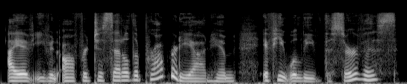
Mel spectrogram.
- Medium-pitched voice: Yes, medium, 175 Hz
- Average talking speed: No, fast, 235 wpm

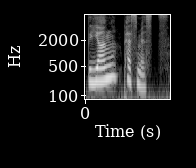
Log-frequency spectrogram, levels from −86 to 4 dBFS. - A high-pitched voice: Yes, high, 225 Hz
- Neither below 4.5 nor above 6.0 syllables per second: No, 4.3 syllables/s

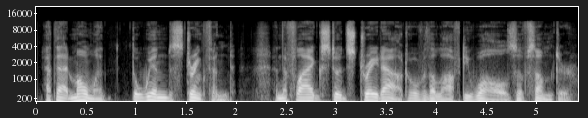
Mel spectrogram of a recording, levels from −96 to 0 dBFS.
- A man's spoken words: Yes, male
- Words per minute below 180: No, average, 200 wpm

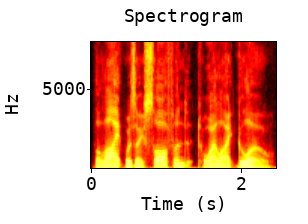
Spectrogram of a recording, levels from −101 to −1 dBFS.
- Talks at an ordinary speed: Yes, average, 170 wpm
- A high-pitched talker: No, medium, 150 Hz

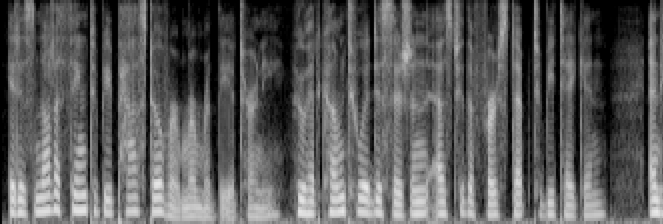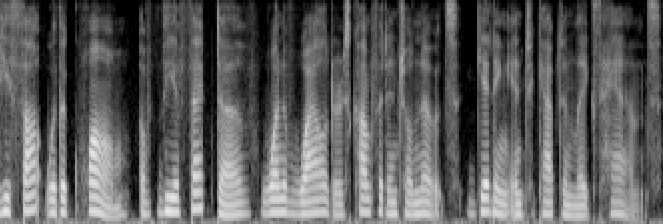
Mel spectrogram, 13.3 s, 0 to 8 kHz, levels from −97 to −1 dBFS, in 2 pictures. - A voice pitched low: No, medium, 155 Hz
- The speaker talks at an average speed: No, fast, 210 wpm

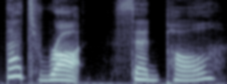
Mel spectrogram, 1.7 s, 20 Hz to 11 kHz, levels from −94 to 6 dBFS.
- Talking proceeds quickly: No, average, 140 wpm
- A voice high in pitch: Yes, high, 215 Hz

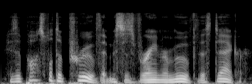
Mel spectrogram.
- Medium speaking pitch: No, low, 115 Hz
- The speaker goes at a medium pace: No, fast, 260 wpm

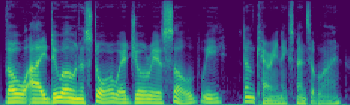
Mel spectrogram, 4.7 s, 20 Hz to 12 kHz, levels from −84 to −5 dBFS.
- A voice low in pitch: Yes, low, 110 Hz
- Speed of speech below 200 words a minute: No, fast, 205 wpm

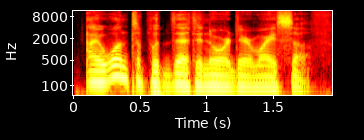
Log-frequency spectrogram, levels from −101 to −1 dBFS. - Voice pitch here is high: No, low, 105 Hz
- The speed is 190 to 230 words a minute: No, fast, 245 wpm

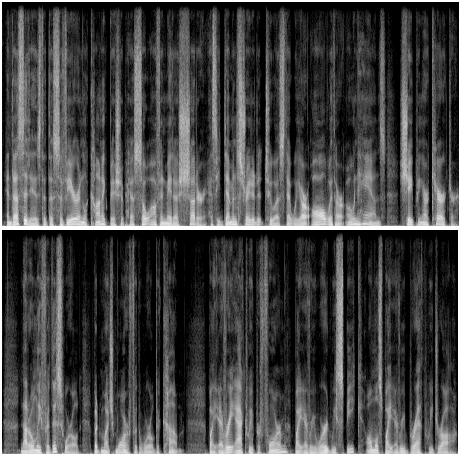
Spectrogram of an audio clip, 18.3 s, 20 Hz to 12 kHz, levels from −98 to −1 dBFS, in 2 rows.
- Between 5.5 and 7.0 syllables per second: No, 5.2 syllables/s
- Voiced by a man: Yes, male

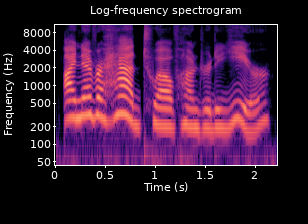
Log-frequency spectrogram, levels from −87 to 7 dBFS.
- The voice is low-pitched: No, high, 235 Hz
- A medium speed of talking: Yes, average, 190 wpm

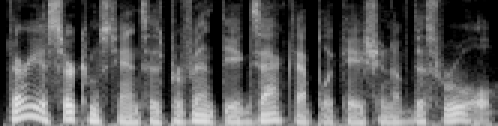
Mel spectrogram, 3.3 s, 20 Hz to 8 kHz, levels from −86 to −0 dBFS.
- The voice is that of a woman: No, male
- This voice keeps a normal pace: Yes, average, 165 wpm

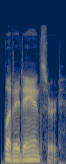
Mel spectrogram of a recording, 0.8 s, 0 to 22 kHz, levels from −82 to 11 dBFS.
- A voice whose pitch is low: Yes, low, 105 Hz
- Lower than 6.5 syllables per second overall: No, 6.9 syllables/s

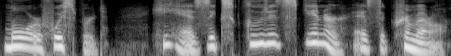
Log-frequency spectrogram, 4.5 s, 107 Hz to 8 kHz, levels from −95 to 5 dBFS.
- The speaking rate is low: Yes, slow, 120 wpm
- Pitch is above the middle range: Yes, high, 215 Hz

